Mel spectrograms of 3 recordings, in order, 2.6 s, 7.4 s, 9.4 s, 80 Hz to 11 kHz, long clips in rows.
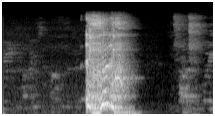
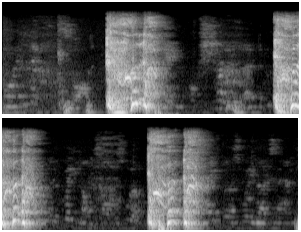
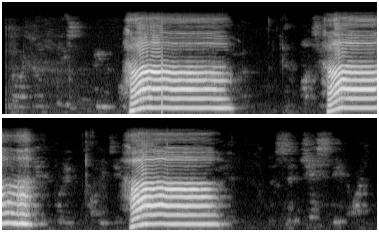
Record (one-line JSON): {"cough_length": "2.6 s", "cough_amplitude": 31511, "cough_signal_mean_std_ratio": 0.39, "three_cough_length": "7.4 s", "three_cough_amplitude": 31229, "three_cough_signal_mean_std_ratio": 0.43, "exhalation_length": "9.4 s", "exhalation_amplitude": 29153, "exhalation_signal_mean_std_ratio": 0.53, "survey_phase": "beta (2021-08-13 to 2022-03-07)", "age": "45-64", "gender": "Female", "wearing_mask": "No", "symptom_none": true, "symptom_onset": "8 days", "smoker_status": "Ex-smoker", "respiratory_condition_asthma": false, "respiratory_condition_other": false, "recruitment_source": "REACT", "submission_delay": "3 days", "covid_test_result": "Negative", "covid_test_method": "RT-qPCR", "influenza_a_test_result": "Negative", "influenza_b_test_result": "Negative"}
